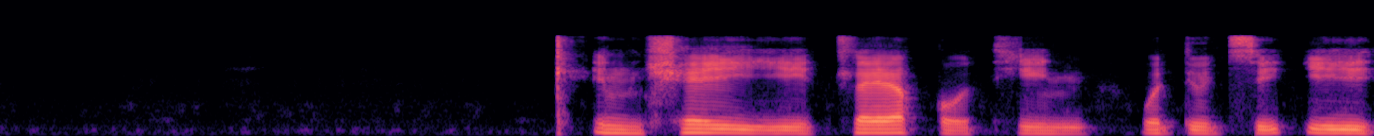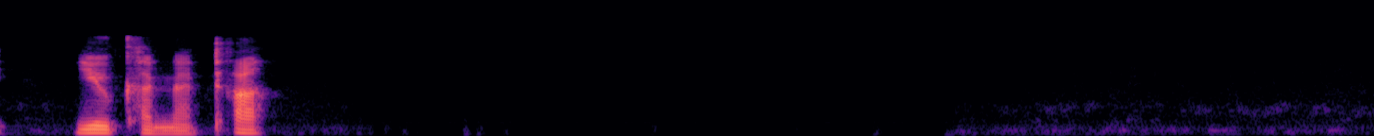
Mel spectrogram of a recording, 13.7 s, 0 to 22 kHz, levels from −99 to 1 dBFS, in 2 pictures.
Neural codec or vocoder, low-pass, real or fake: codec, 16 kHz, 4 kbps, FunCodec, trained on Chinese and English, 50 frames a second; 7.2 kHz; fake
